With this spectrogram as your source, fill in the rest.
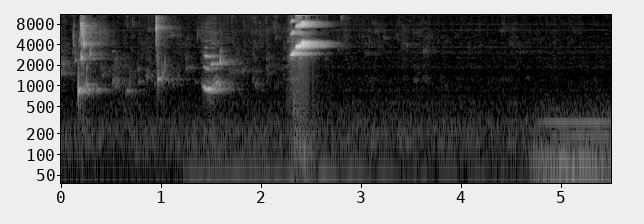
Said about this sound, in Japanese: シャワーヘッドから水滴が垂れていましたシャワーの線はしっかり閉めたつもりでしたでもきっと私の締め方が悪かったのです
